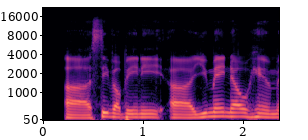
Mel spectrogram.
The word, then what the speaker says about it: Albini: Al yeah thank you I didn't want to mispronounce uh Steve Albini uh you may know him as one of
